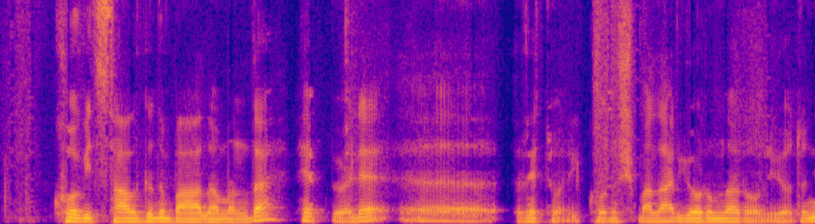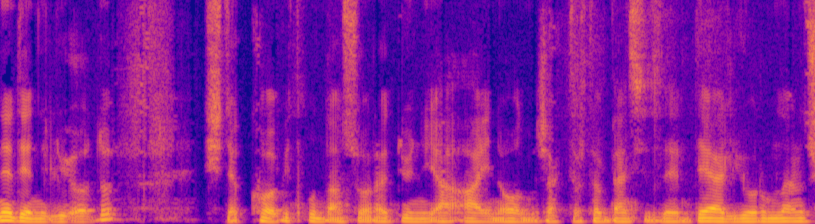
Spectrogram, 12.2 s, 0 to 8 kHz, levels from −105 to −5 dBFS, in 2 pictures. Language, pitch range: Turkish, 105-130 Hz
